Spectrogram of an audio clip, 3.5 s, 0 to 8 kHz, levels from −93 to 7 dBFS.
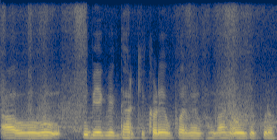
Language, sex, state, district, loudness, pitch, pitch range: Chhattisgarhi, male, Chhattisgarh, Sukma, -16 LUFS, 150 Hz, 145-155 Hz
